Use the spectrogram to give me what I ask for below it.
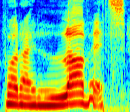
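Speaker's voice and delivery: drawn-out theatrical British; British accent. Acted. Son teasing mother about her play, slow British accent. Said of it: "we can do British".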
